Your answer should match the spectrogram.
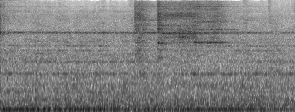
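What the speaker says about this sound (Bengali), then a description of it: "কামাখ্যা থেকে ছেড়ে দিল আমাদের ট্রেন" The Saraighat Express rolls along the tracks near Kamakhya and Guwahati, giving a loud continuous rumble with high metallic wheel squeals rising briefly, close and steady.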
